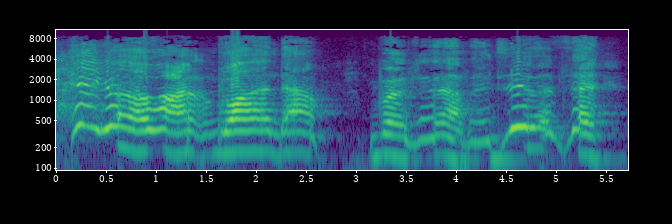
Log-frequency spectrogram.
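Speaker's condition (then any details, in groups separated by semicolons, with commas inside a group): Cerebral palsy; uses wheelchair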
